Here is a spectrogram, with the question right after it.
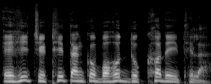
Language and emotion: Odia, neutral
